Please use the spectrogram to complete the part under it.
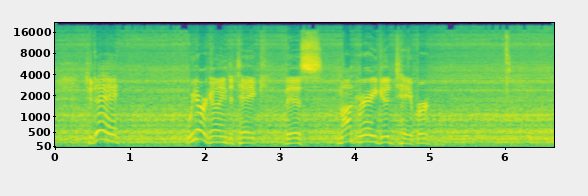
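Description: A blacksmith's forge roars steadily in the background as a steady broadband rush, sitting beneath someone talking close to the mic.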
